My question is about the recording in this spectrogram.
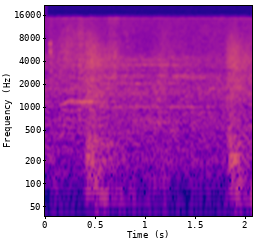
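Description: Bass drum of a processional cornet-and-drum band marking a slow beat, one dull stroke about every second and a half, twice here, over crowd murmur.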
